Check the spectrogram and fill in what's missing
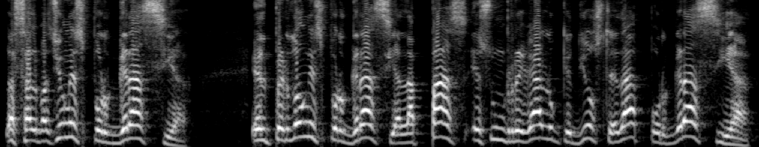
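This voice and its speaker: A man's voice: high-pitched, animated, slow, a little mellow. A male pastor delivering an earnest, pleading sermon full of repeated phrases.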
